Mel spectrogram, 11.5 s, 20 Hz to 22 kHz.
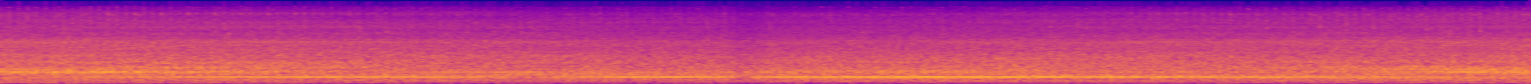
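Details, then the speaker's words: Jeep Liberty 3.7L V6, earlier diagnosed with #4 and #6 exhaust valves not opening, after replugging a loose throttle control connector: lumpy, uneven idle from a single-cylinder misfire. Needs an ignition coil. "Well, it feels like a single cylinder miss now. So it should rev up. Needs a coil."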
